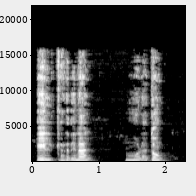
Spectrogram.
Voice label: "cardenal", spanish

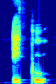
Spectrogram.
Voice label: "echo", french

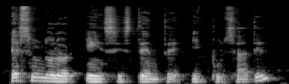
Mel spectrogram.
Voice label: "pulsatil", spanish

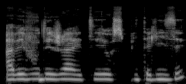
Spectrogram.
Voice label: "hospitalise", French

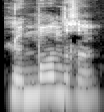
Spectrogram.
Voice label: "mandrin", French

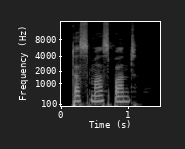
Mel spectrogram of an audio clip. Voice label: "massband", german

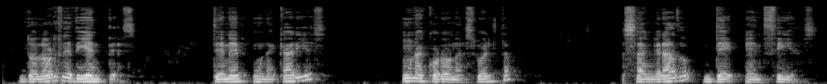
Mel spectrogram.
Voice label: "dientes", spanish

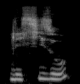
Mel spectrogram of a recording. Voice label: "ciseaux", french

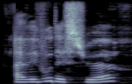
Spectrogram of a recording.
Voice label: "sueurs", French

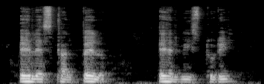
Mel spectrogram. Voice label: "escalpelo", spanish

